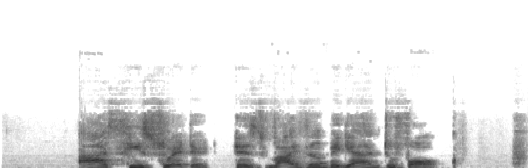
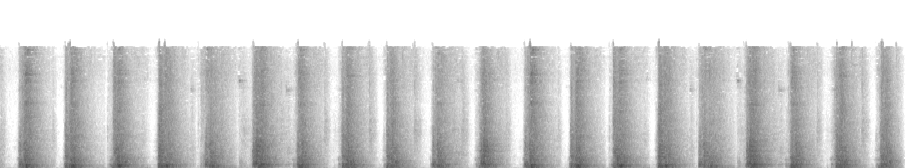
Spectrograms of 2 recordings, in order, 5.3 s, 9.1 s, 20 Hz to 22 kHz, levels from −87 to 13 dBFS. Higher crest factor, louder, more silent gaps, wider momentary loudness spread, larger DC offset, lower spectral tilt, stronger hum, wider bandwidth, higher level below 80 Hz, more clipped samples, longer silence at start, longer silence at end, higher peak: second, 14 dB vs 22 dB; first, -14 LUFS vs -26 LUFS; neither; about the same, 8 LU vs 6 LU; neither; about the same, -4 dB/octave vs -3 dB/octave; neither; second, 9.4 kHz vs 17 kHz; second, -54 dBFS vs -48 dBFS; neither; first, 0.8 s vs 0 s; about the same, 0 s vs 0 s; first, -2 dBFS vs -6 dBFS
